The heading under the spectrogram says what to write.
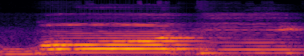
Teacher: Huruf ra yang sukun dibaca tafkhim tebal karena sebelum huruf ra adalah huruf yang harokatnya fathah, yakni huruf mim.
